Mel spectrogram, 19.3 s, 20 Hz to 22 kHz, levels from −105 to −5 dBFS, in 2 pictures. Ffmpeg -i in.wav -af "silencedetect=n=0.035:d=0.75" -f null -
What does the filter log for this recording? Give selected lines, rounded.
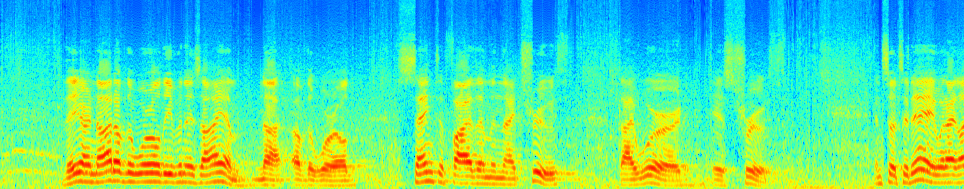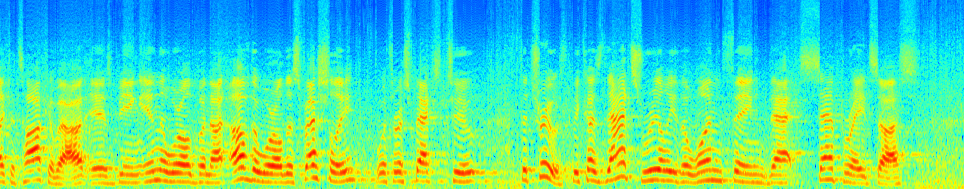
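silence_start: 7.66
silence_end: 8.75 | silence_duration: 1.09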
